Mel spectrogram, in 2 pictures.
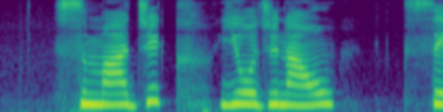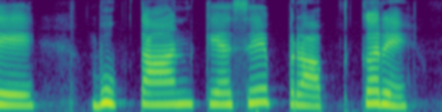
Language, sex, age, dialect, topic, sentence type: Hindi, female, 18-24, Hindustani Malvi Khadi Boli, banking, question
